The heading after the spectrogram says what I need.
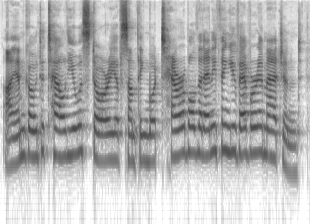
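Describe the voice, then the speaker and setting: A woman's voice: on the high side, quick pace, pitched above the performer's own voice, lightly acted. A woman voicing a stern older male goblin uncle who speaks with dramatic, commanding menace in a storybook. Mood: ominous. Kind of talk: storybook character voice.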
